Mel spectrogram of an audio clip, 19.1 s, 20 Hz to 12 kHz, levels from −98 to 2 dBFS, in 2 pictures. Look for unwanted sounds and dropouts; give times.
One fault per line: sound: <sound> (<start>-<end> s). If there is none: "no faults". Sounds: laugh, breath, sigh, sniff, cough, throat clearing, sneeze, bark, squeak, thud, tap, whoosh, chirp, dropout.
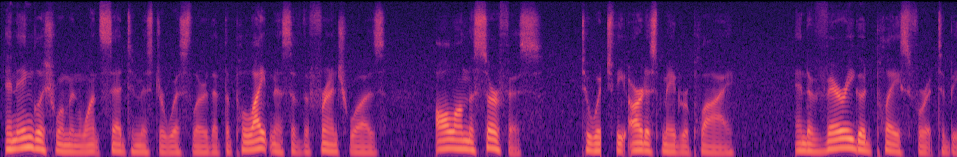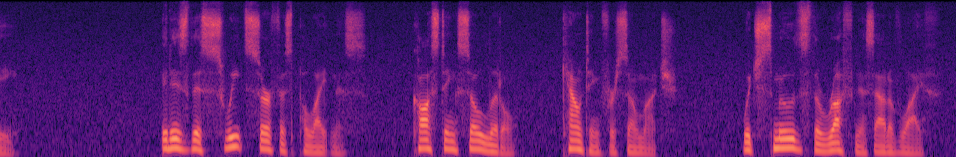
sound: dropout (6.0-6.1 s)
